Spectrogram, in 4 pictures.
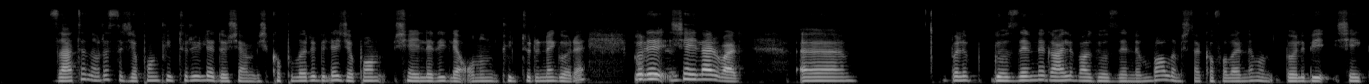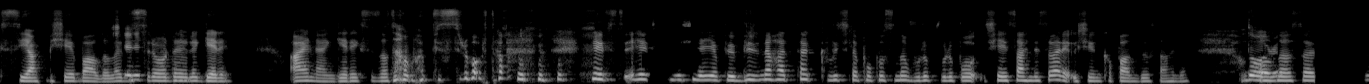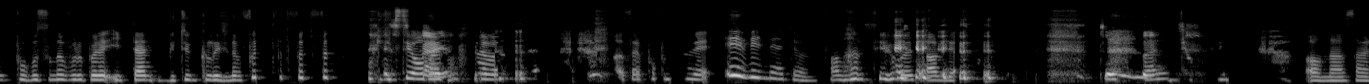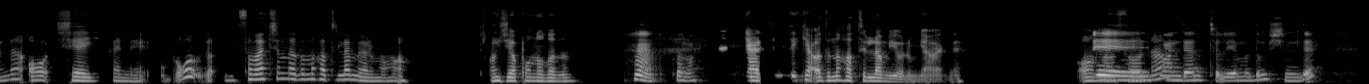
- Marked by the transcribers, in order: other background noise; tapping; tsk; laughing while speaking: "adam var bir sürü orada"; chuckle; chuckle; unintelligible speech; chuckle; put-on voice: "Evine dön!"; laughing while speaking: "falan"; chuckle; unintelligible speech
- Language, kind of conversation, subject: Turkish, podcast, Unutulmaz bir film sahnesini nasıl anlatırsın?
